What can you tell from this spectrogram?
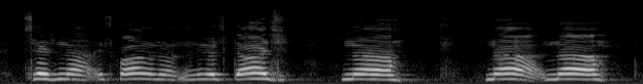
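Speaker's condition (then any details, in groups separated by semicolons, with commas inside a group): Cerebral palsy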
